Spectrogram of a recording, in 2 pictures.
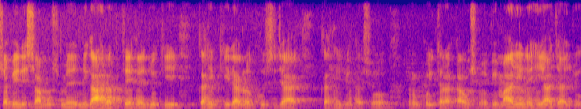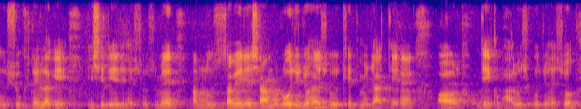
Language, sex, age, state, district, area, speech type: Hindi, male, 45-60, Bihar, Samastipur, urban, spontaneous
